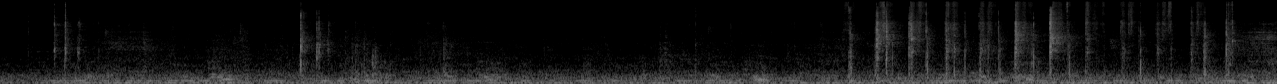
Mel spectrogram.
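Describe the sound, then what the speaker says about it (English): A deck of cards is shuffled in short riffling bursts, crisp clicks clustering near the end over a quiet room hum. "one more shuffle and then I'm clearing the deck"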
